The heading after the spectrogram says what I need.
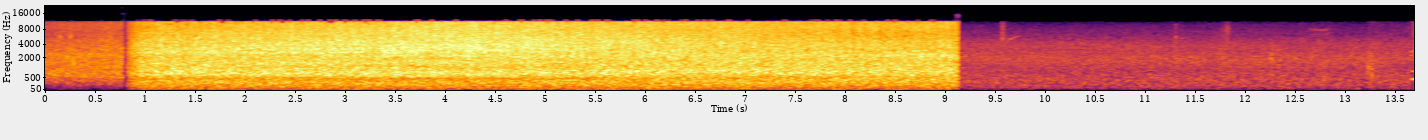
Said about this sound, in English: A few little river crossings like this, but just ploughing through them.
